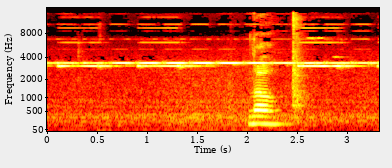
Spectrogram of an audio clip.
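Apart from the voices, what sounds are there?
smoke alarm beeping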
